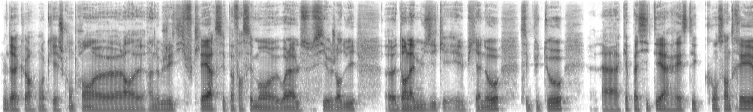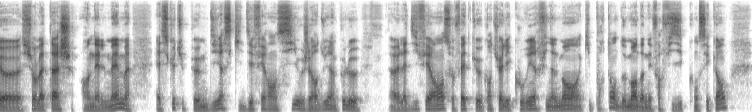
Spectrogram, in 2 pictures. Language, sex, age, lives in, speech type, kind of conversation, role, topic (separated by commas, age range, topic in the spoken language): French, male, 30-34, France, conversation, advice, advisor, Comment puis-je réduire la procrastination et les distractions courantes pour rester concentré ?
